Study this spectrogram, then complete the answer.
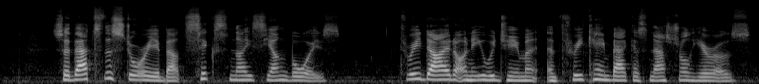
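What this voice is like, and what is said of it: Strained, failing voice. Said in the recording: “My voice is giving out”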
